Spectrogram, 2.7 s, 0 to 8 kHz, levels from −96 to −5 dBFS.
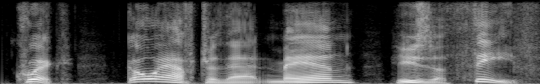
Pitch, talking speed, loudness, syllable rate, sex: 150 Hz, 135 wpm, -19 LUFS, 4.1 syllables/s, male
